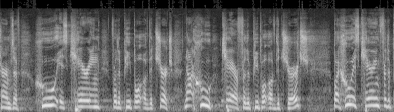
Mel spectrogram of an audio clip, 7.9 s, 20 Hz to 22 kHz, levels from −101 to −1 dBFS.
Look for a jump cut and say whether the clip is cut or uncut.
cut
